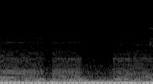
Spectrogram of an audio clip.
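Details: Older car with power steering groan mostly when steering left while parked, both sides when driving: deep steady low groan over the running engine, no knock; owner suspects low or old power steering fluid.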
